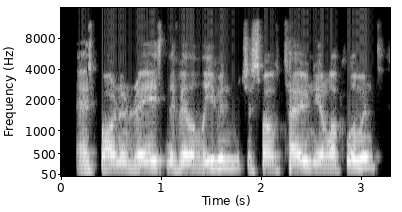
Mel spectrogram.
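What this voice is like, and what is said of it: Scottish accent. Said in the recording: “you can probably tell from my accent that I'm originally from Scotland”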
